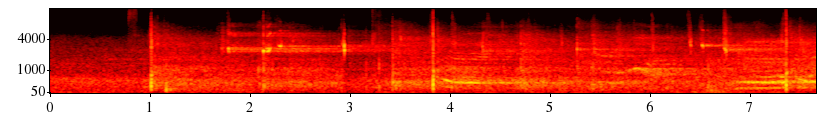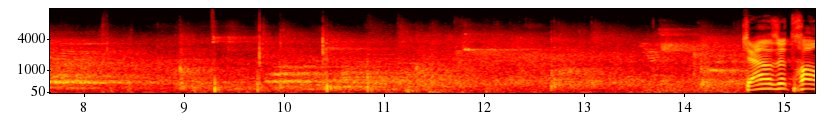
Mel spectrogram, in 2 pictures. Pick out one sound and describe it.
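A tennis ball is struck back and forth with rackets in sharp pops.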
